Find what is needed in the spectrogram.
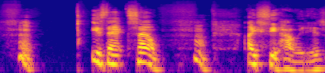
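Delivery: soft, put-on knowing, self-satisfied tone. Retelling Skessa-chan's reply in the story, mock-smug Skessa-chan voice. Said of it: "Skessa-chan very smugly".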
